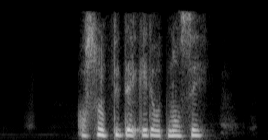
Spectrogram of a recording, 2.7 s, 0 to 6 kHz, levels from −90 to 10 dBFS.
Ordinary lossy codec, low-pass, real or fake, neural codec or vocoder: MP3, 48 kbps; 5.4 kHz; fake; codec, 16 kHz in and 24 kHz out, 0.4 kbps, LongCat-Audio-Codec, fine tuned four codebook decoder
